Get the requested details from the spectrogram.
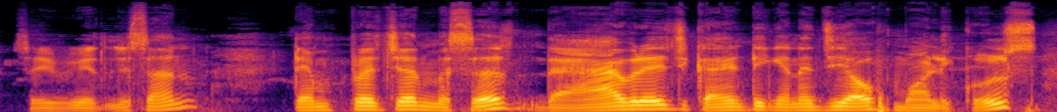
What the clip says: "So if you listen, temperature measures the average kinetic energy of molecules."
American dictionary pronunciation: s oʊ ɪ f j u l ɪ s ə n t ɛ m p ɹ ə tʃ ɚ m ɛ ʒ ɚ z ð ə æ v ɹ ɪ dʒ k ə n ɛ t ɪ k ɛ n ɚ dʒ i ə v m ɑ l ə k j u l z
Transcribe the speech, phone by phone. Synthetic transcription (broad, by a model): s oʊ ɪ f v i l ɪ s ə n t ɛ m p ɹ ə tʃ ɚ m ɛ s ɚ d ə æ v ɹ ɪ dʒ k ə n t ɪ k ɛ n ɚ dʒ i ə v m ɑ l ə k j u l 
